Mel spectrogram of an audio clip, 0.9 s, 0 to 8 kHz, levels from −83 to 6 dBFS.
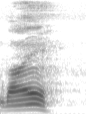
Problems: constant background noise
